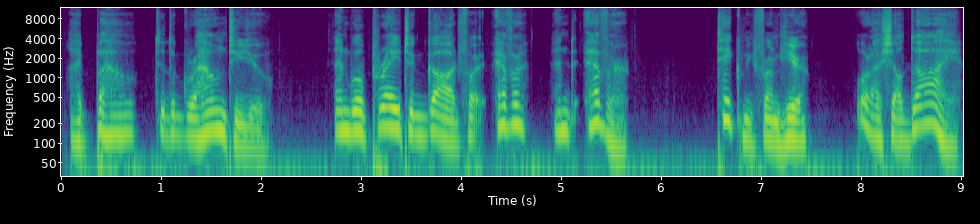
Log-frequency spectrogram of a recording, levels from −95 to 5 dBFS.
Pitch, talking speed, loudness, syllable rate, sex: 135 Hz, 160 wpm, -17 LUFS, 4.2 syllables/s, male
